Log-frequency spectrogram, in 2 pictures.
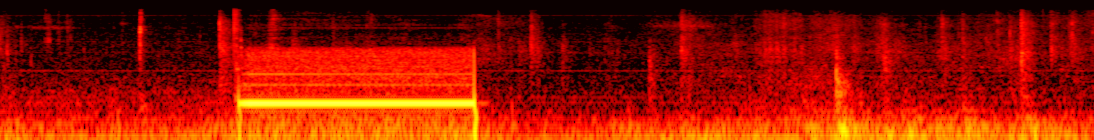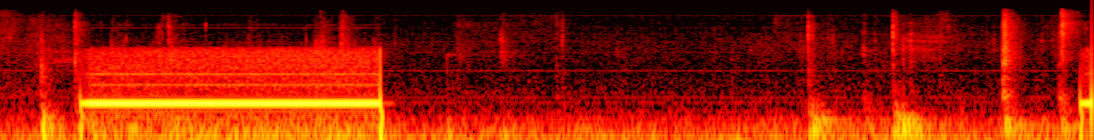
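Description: Telephone ringback tone heard while a call is being placed: two steady, loud, even-pitched beeps, each lasting over a second, separated by a pause of several seconds of quiet background with faint ticks.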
